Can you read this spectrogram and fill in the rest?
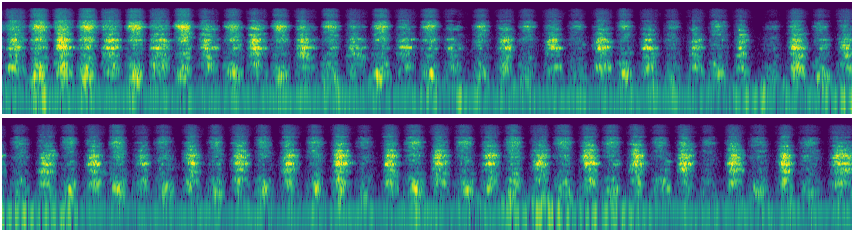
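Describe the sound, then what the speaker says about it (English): Rapid, forceful yoga breath-of-fire breathing, with a steady stream of short rhythmic exhalations pulsing for the full stretch, close and fairly loud, with no talking. "This is a good place to do the breath of fire."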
